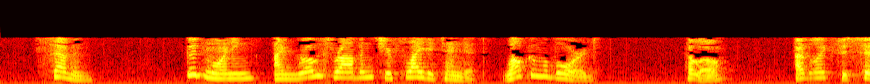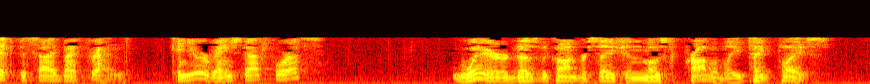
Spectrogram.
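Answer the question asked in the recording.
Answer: On a plane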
